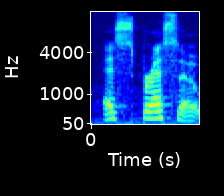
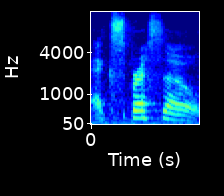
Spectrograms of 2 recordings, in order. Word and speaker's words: espresso: I said it wrong now I have to make it a point when I say it to say espresso because there's no X because I used to say espresso and they would be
